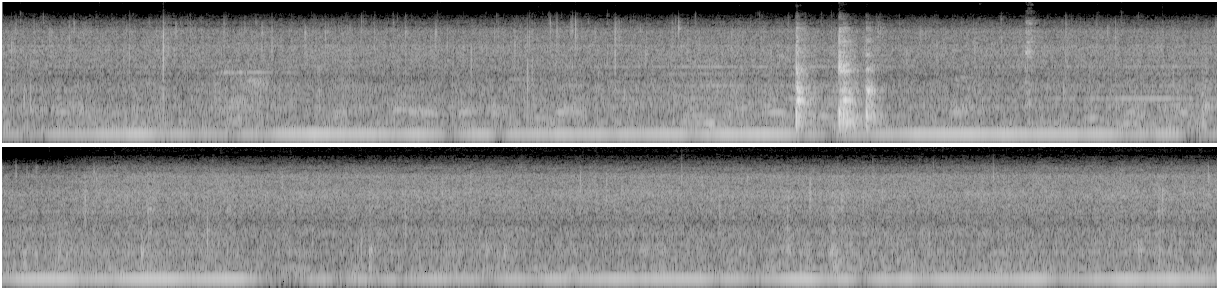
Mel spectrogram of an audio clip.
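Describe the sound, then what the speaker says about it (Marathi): Soft, steady sizzle of onion frying in hot oil, with a constant low hum beneath and a couple of brief clatters partway through. "त्यामध्ये आपण सगळ्यात पहिल्यांदा कांदा छान लाल लालसर परतून घेऊ"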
